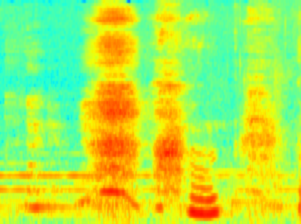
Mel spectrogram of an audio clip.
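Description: A woman's breathy vocal sounds: sharp audible breaths with short half-voiced sounds between them. Underneath, a held background music drone fades out near the start.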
